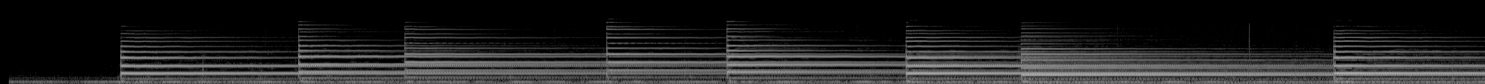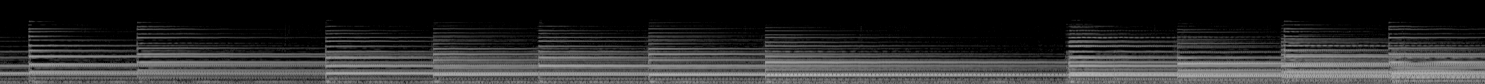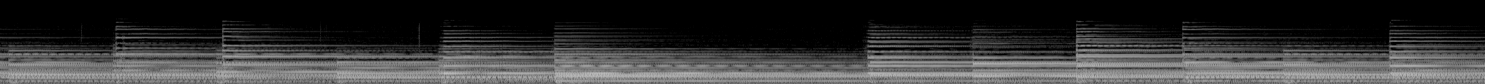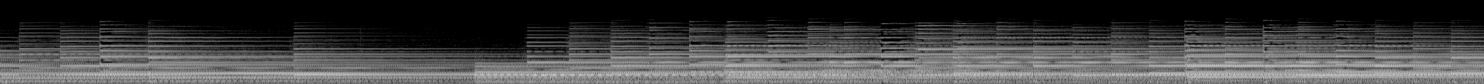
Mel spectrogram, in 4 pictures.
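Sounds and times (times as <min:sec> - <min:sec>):
carillon chimes: 0:01.2 - 0:59.3.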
